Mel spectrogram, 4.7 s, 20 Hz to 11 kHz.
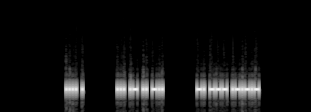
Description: Morse code, heard as a keyed tone, about 50 wpm, 700 Hz. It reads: HE SAID NO.
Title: 3x Word-Spacing - Sentences from Top 100 Words - 50wpm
